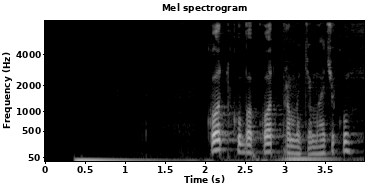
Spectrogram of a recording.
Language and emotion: Russian, neutral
